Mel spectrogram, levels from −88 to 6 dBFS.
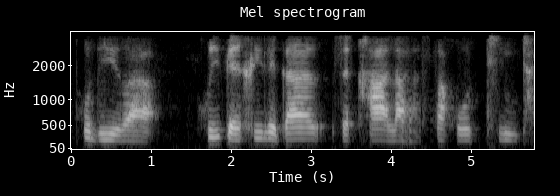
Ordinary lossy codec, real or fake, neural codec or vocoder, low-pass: MP3, 32 kbps; real; none; 3.6 kHz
